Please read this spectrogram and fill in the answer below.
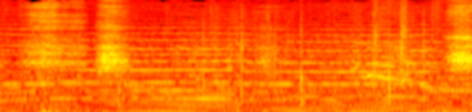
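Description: Orchestral film score with sustained strings and brass over a steady low bass. Short shrill animal cries cut in over it twice, near the start and about half a second in.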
